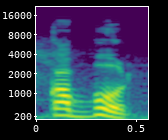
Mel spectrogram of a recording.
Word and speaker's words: cupboard: writing skill 90 number which letter in the word cupboard is not pronounced जी कहबा option number P cupboard तो पी इठी silent हो जाउची कहबा को लेटर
